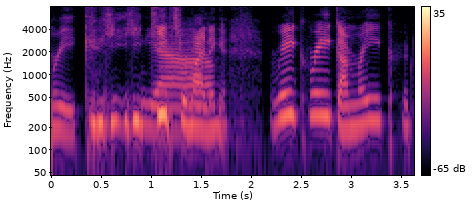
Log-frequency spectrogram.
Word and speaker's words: Reek: Reek, I'm Reek. It rhymes with squeak. It rhymes with weak. It rhymes with all the worst things in the world.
